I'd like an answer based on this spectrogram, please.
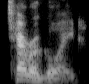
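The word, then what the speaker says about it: pterygoid: teroid muscle all right I know it looks weird it's pronounced teroid okay this is the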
